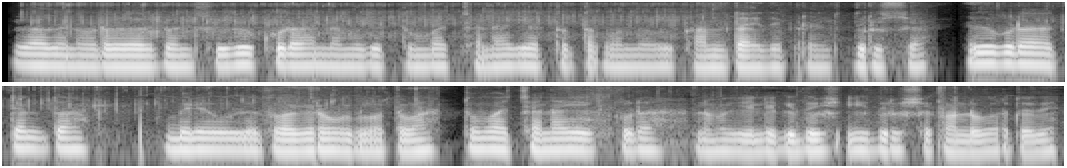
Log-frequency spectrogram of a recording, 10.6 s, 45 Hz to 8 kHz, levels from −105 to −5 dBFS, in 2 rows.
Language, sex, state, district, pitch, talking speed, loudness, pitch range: Kannada, male, Karnataka, Bijapur, 130 Hz, 140 wpm, -18 LUFS, 125-135 Hz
